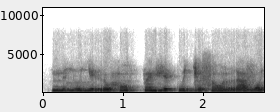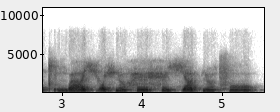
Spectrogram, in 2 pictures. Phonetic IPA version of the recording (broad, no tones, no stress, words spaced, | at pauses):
nʊʎoʎɪrʊ hɔ̃pːɛ̃vʲɛ kʷɛɟʊsɔ̃ ravɔcʰɪŋʷa çɔfʲɔ̃hɛ̃ hɛ̃ça pʲɔ̃t͡sʰɔ̃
